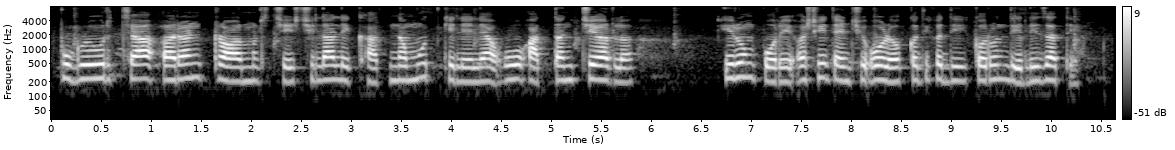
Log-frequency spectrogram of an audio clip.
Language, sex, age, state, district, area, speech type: Marathi, female, 30-45, Maharashtra, Wardha, urban, read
